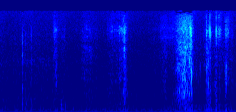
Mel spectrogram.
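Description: Mostly near silence with a few faint, short rustles of fur fabric and handling, the loudest just before the end, as a fursuit is being put on.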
